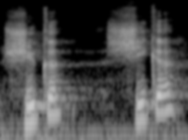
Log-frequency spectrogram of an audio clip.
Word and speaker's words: XIKE: I guess they're pronounced Shika, which turns out that means rare customer in Chinese or Mandarin.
